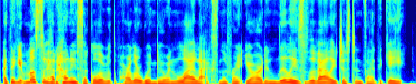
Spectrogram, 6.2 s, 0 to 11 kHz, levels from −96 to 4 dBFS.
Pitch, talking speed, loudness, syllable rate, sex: 220 Hz, 250 wpm, -16 LUFS, 6.2 syllables/s, female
